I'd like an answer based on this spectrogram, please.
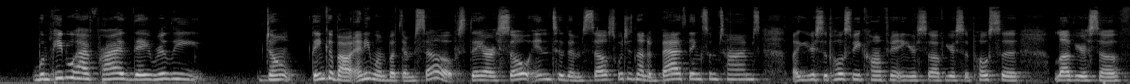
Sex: female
